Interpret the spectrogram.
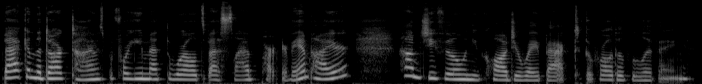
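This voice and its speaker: A woman's voice: on the high side, expressive, brisk, natural voice. A woman acting a playful, sardonic, curious young vampire in an intimate audio roleplay. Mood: playful, wry. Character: teasing, curious young female vampire doing experiments.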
